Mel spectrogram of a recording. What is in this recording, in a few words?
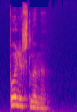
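"пӧльыштлыны", Komi, female; kpv audio dict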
